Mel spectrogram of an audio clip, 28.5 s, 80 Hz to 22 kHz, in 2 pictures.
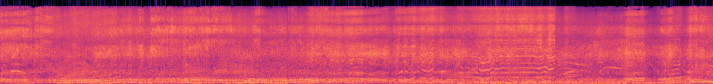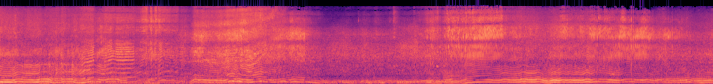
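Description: Several MX2-class motocross bikes racing on a dirt track, their engines revving up and down over and over as the riders shift and accelerate past.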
